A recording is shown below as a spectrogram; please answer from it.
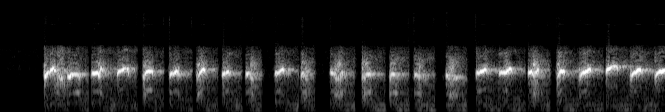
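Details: Cockatiel giving a mating call meant to encourage pairs to breed: a steady run of about twelve harsh, slightly rising chirps, roughly two or three per second, with nothing else audible.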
